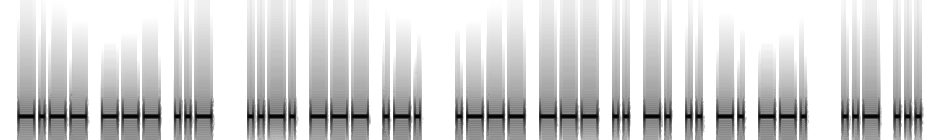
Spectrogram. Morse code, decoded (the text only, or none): YOU FOR JOINING US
